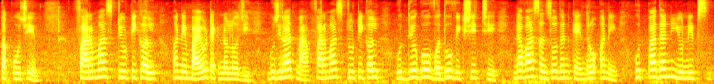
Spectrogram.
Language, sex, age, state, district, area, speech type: Gujarati, female, 30-45, Gujarat, Kheda, rural, spontaneous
